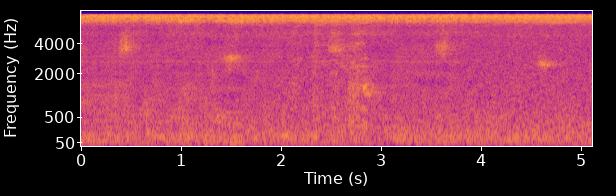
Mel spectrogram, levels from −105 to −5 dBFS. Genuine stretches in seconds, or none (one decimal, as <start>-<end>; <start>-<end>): 2.0-2.9; 3.8-5.1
